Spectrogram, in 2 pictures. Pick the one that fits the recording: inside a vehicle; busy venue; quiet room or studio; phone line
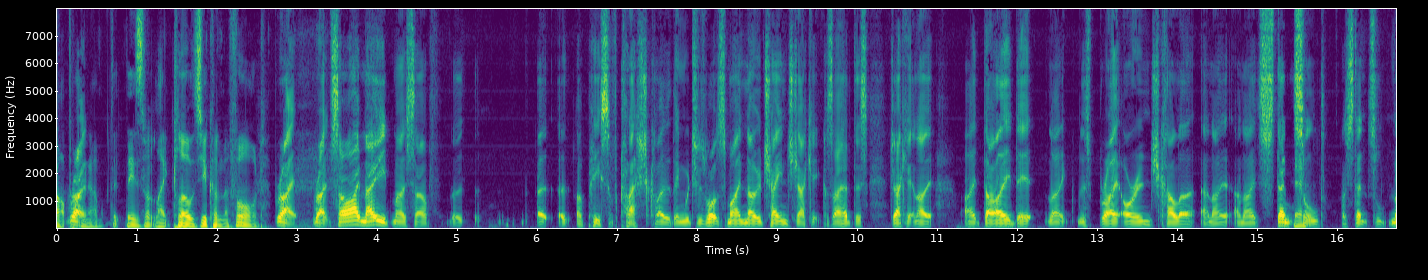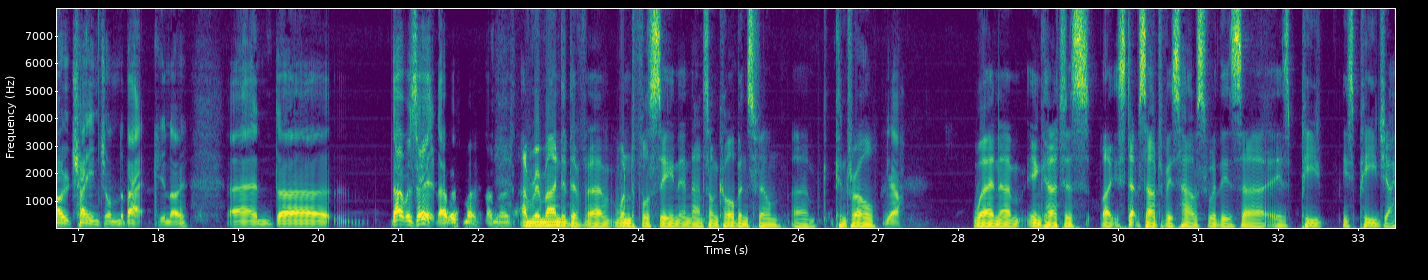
quiet room or studio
